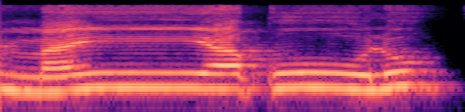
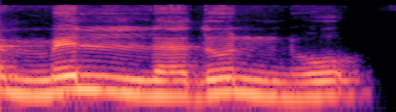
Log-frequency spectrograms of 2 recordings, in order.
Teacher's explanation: کہیں ادغام مع الغنہ ہوتا ہے جیسے من یقول، اور کہیں ادغام بلا غنہ ہوتا ہے جیسے من لدنہ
